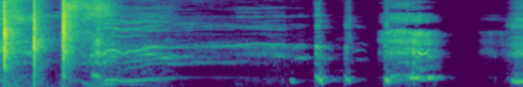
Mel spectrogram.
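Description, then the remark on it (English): Two sharp, harsh hand claps in quick staccato succession ring out, followed by a drawn-out vocal tone and a few short voiced syllables. “I think each show theme song should end with the name really, of the show. Like some staccato clapping.”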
